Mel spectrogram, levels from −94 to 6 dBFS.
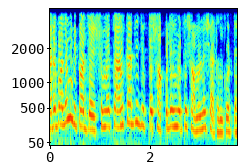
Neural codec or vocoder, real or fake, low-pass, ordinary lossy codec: vocoder, 44.1 kHz, 128 mel bands, Pupu-Vocoder; fake; 3.6 kHz; none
